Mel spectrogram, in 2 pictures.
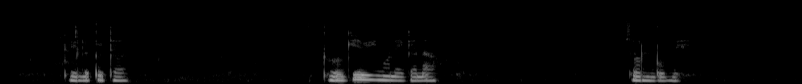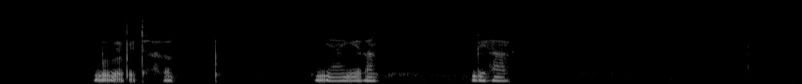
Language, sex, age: Wolof, female, 25-35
